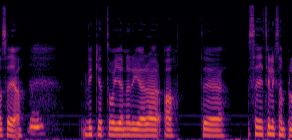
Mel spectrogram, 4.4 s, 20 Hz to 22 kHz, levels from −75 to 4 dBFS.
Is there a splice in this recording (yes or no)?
no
